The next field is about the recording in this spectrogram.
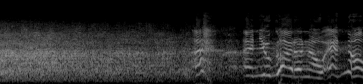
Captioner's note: howling laughter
